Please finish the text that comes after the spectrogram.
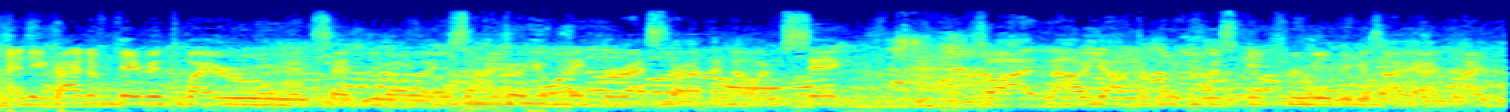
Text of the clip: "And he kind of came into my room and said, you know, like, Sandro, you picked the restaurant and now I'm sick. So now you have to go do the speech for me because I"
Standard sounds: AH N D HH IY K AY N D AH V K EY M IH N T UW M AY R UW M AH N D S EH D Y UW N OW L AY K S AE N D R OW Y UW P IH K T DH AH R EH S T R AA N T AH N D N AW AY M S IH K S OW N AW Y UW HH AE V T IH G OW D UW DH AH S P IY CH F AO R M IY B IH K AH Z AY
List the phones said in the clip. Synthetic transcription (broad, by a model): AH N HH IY K AY N D AH V K EY M IH N T UW M AY R UW M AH N S EH D Y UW N OW L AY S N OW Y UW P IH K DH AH R EH S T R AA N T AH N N AW AY M S IH K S OW N AW Y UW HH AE F T IH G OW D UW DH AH S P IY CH F AO R M IY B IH K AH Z AY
